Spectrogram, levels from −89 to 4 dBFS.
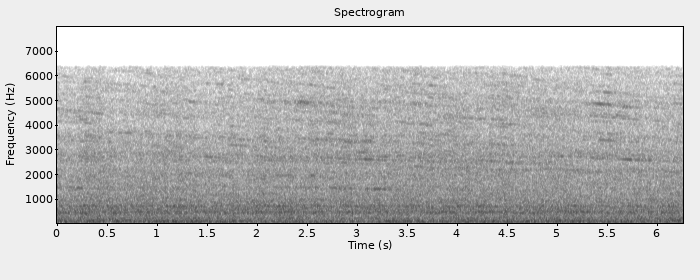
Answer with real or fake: real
